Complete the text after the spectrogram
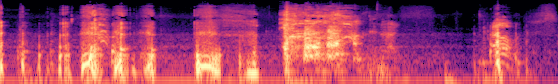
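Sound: hard coughing fit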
